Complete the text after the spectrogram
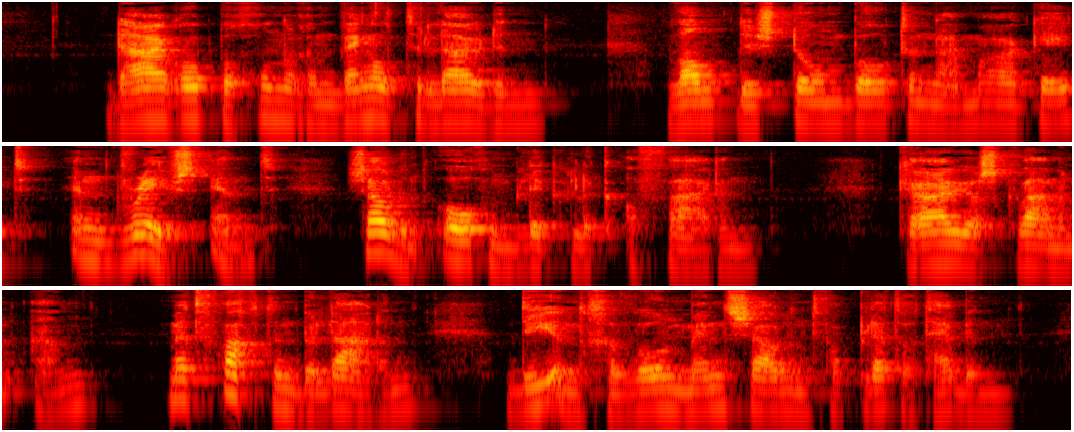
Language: Dutch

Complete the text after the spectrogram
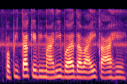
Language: Chhattisgarhi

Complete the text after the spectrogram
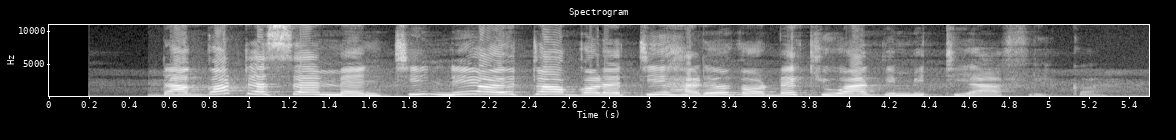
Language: Kikuyu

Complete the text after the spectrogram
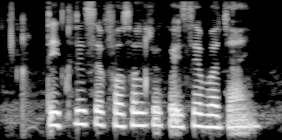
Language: Bhojpuri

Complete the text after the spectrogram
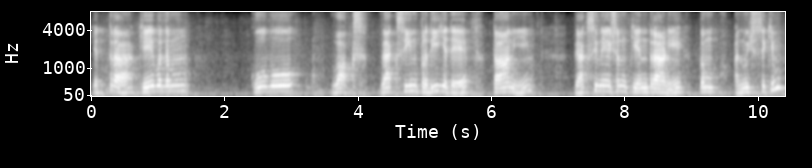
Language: Sanskrit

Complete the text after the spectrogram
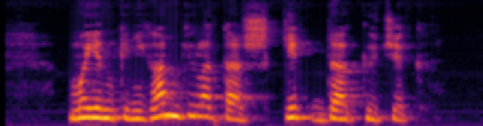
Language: Mari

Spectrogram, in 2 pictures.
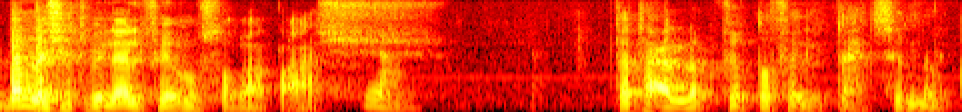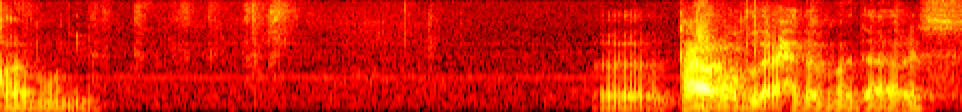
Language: Arabic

